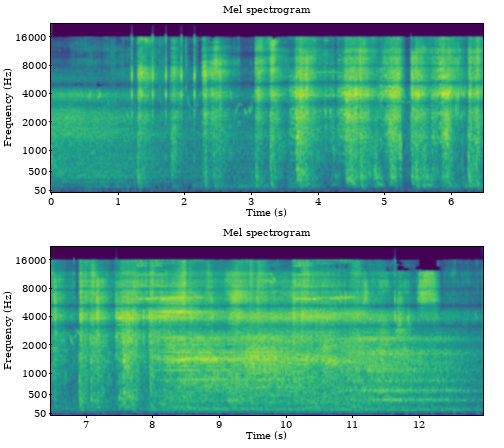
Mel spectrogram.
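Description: Video game combat sounds clash and thud.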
